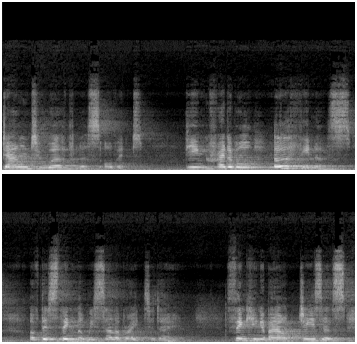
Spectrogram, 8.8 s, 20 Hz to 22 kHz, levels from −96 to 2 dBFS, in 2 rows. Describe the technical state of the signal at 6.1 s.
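The signal at 6.1 s is intact, with no fault audible at that moment.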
